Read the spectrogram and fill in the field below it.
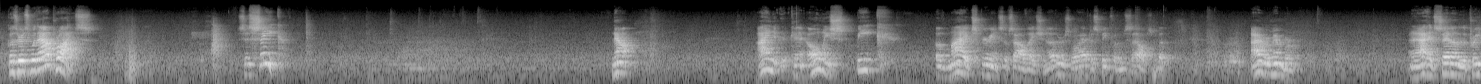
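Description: An elderly man speaks with animation through a microphone, pausing often.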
